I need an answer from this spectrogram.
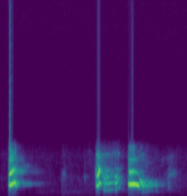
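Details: Pet dog talking to its owner, giving one sharp bark, then two drawn-out yowling barks after a short pause, with a person murmuring in between.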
